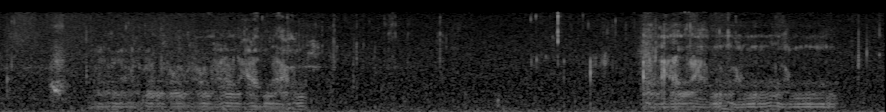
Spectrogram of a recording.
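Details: Domestic male cat making odd chattering, murmuring noises while eating cat treats, like a repeated "yum yum yum", in two bursts of about three seconds each separated by quieter chewing, in a small indoor room.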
